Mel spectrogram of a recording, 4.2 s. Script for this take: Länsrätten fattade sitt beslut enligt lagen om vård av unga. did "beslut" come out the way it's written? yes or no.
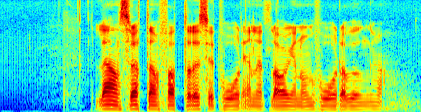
no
